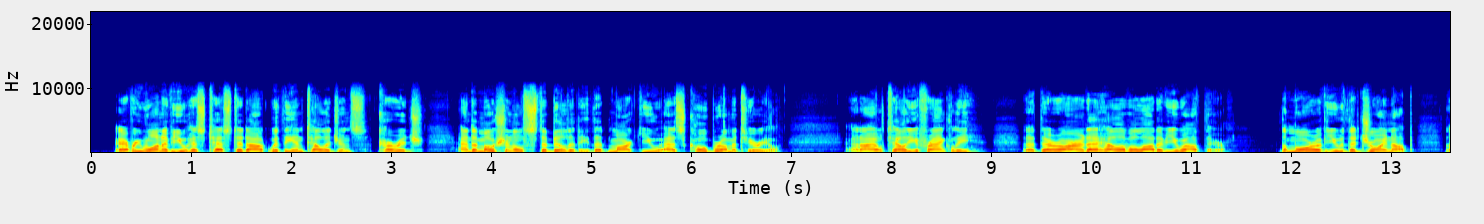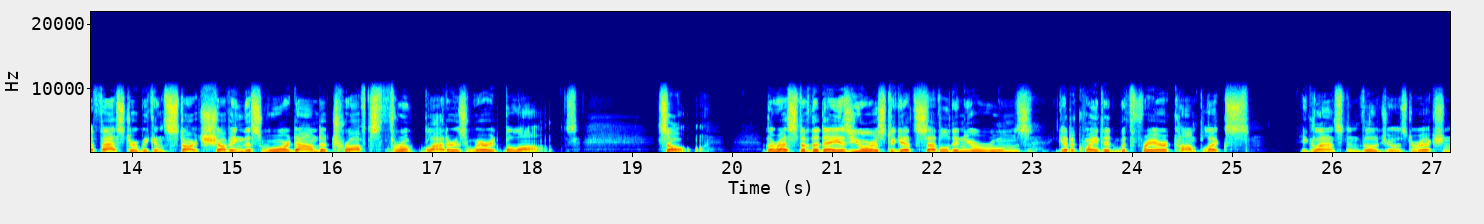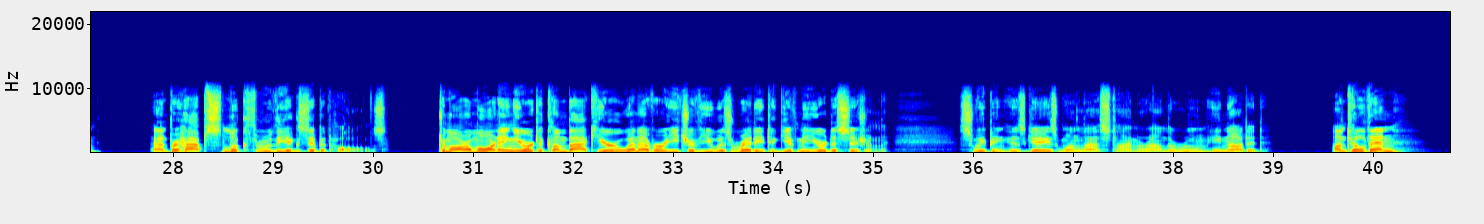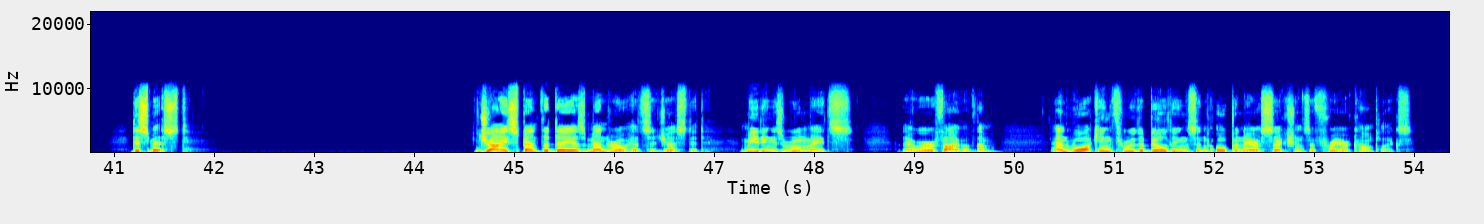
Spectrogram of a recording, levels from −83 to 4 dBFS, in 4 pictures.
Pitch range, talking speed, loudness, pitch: 80-130 Hz, 165 wpm, -21 LUFS, 95 Hz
